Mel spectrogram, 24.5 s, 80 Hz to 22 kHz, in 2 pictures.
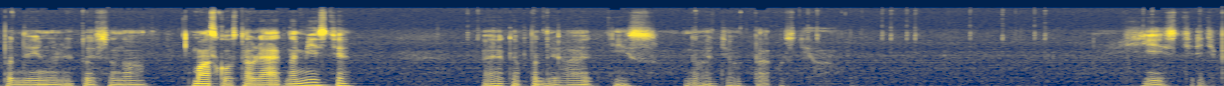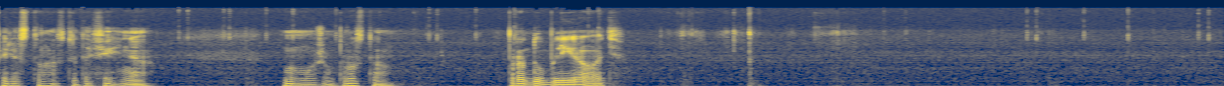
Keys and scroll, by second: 9.1 ctrl+space, 21.7 ctrl+z.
